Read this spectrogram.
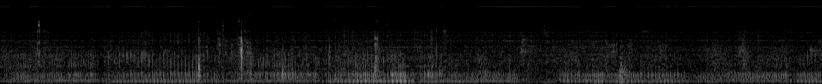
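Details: Pet cat purring steadily, a low rough rumble running through the whole stretch, with a few sharp clicks and brief rustles over it.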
